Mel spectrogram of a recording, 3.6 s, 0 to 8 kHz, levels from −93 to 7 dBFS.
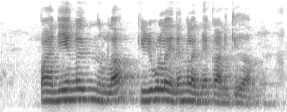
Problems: none marked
